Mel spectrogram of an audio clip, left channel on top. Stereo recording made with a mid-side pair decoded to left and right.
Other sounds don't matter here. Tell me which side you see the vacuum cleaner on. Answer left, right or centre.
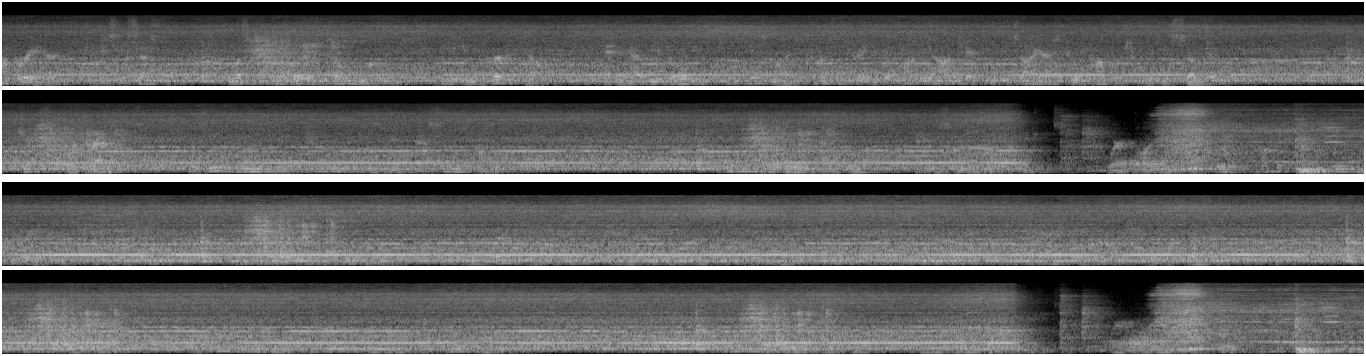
right.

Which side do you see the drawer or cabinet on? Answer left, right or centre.
right.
